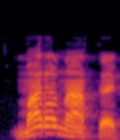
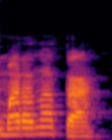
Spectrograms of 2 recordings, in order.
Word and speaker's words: Maranata: E eu clamo no aramaico, dialeto de Jesus Cristo, Maranata, como dizem os protestantes com a tônica na penúltima sílaba, ou Maranatá, como dizem os católicos com a tônica na última sílaba.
